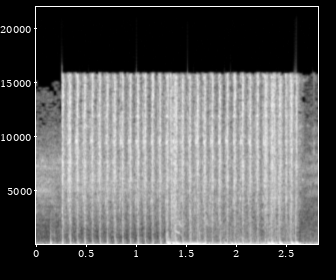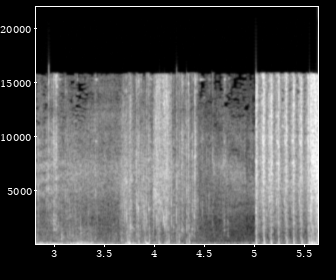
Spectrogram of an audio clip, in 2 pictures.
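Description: An automatic gun fires rapid bursts of shots close by.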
